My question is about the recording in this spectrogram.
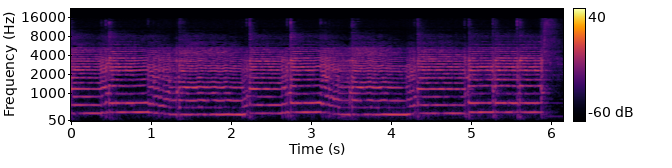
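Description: Electric guitar through an amp with a chorus effect, playing a slow single-note phrase on C-sharp, E and F-sharp, sliding between the notes with vibrato on the C-sharp. The short phrase repeats several times.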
